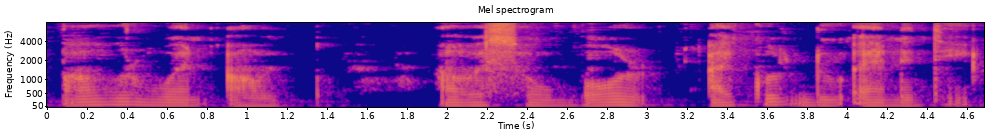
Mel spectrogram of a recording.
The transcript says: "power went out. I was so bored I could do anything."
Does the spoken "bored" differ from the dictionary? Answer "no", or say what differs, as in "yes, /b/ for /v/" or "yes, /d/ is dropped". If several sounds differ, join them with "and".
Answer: yes, /l/ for /ɹ/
